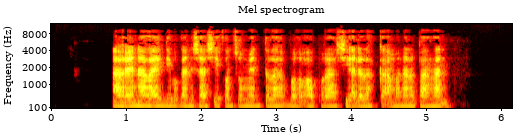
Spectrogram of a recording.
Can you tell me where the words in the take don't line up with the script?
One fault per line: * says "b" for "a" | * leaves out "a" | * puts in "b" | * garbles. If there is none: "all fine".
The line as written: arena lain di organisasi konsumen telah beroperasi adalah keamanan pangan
all fine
